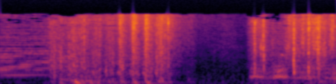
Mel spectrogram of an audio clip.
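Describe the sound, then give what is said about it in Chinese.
Doves coo in low, soft tones while wings flap in a quick series of papery bursts; the flutter pauses briefly, then cooing and flapping resume together. “后来，鸽子们衔着花儿回到枝头，用花瓣儿装点它们的小窝。”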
